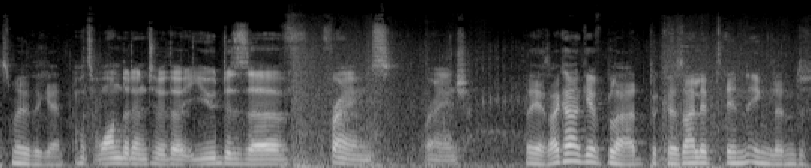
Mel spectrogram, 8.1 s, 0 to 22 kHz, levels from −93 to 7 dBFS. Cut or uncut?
cut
